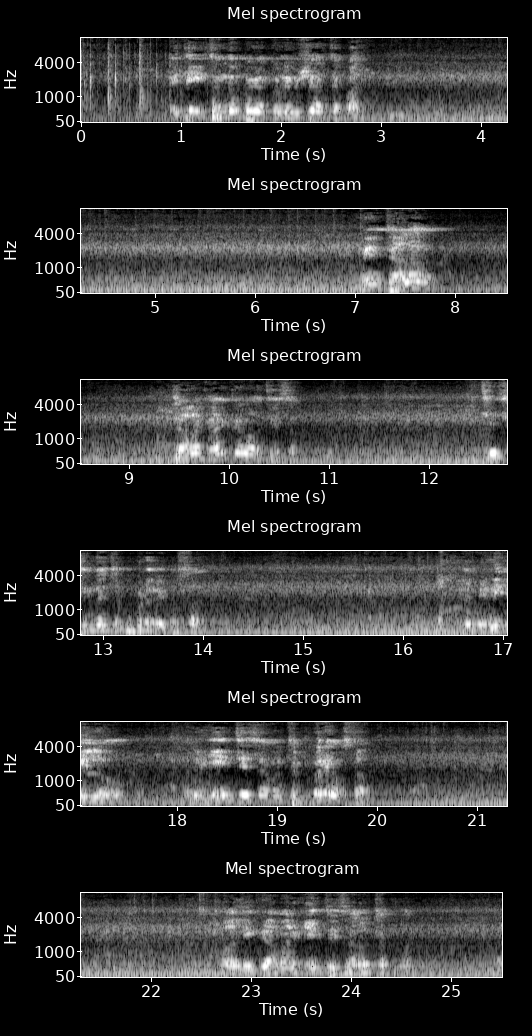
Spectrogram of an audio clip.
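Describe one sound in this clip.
A man speaks forcefully into a microphone through a loudspeaker, in short bursts with pauses.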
